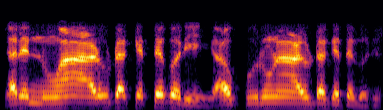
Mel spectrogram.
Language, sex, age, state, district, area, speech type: Odia, male, 60+, Odisha, Mayurbhanj, rural, conversation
